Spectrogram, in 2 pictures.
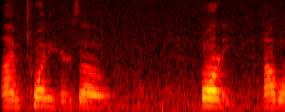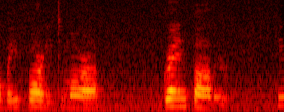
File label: Personal history and reading by 49 year old white female Texas; american english dialect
